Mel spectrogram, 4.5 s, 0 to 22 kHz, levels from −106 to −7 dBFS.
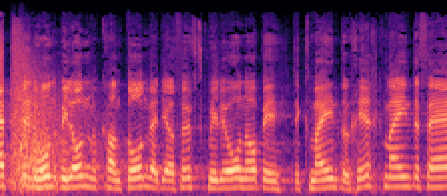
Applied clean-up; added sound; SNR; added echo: none; Gunshot, gunfire; 15 dB; none.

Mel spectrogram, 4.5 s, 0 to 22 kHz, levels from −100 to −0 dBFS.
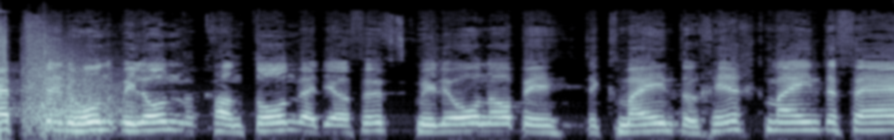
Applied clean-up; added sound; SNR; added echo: classical method spectral subtraction.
